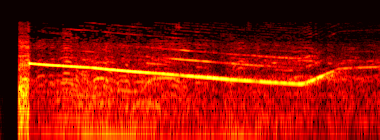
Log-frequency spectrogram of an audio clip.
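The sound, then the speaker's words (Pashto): An ambulance siren wails loud and steady as ambulances carry wounded from an attack on a university in northwest Pakistan. Its single tone glides slowly downward for about three seconds, then swings back up near the end. “امبولانس های حامل زخمی ها راهی شفاخانه ها شدند.”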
